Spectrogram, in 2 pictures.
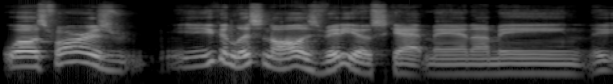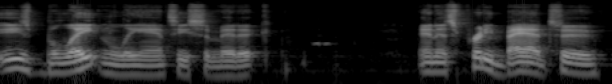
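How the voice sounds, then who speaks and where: A man hosting a casual livestream, answering viewer questions one after another in a rambling way, with a deep voice. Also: measured pace, a bit bright. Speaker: livestream host answering chat.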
